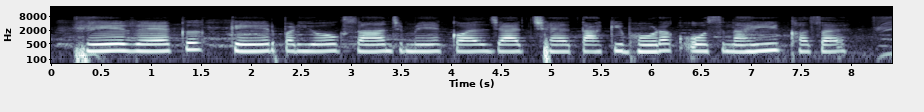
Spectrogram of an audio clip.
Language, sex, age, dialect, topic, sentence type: Maithili, female, 18-24, Bajjika, agriculture, statement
